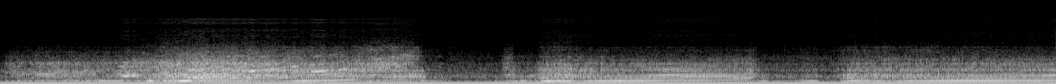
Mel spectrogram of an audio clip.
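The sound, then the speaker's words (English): A car engine revs and accelerates as it pursues another car along a road, its pitch climbing through several gear changes with brief dips between, a steady low rumble underneath throughout. “Speed up. Cover's only a little way ahead.”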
